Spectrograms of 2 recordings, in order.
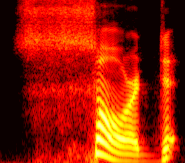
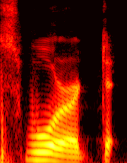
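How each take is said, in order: First: The W is not pronounced. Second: The W is pronounced aloud. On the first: The speaker calls it right. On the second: The speaker calls it wrong.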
